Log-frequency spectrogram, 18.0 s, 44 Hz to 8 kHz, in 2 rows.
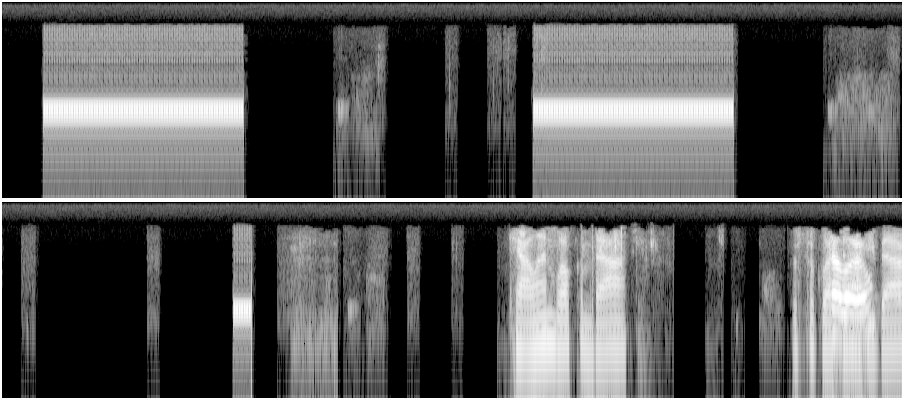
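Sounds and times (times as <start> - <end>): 
electronic telephone dial tone: 0.4 - 2.4, 5.3 - 7.4, 11.3 - 11.5
speech: 14.2 - 15.5, 16.9 - 18.0.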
